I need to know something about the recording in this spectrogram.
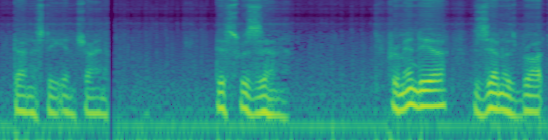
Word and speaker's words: Zen: The Chan sect first spread to Korea, and finally beginning in the 12th century on to Japan, where they pronounced it Zen in Japanese.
